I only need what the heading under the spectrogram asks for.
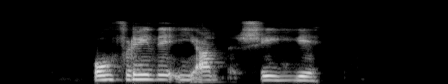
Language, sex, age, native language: Icelandic, male, 9, Icelandic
